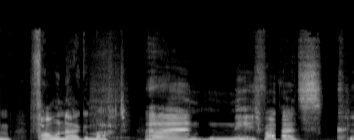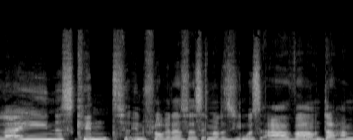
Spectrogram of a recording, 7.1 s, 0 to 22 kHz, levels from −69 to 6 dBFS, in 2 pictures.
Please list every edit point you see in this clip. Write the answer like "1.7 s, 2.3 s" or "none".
2.7 s, 4.8 s, 5.6 s, 5.9 s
